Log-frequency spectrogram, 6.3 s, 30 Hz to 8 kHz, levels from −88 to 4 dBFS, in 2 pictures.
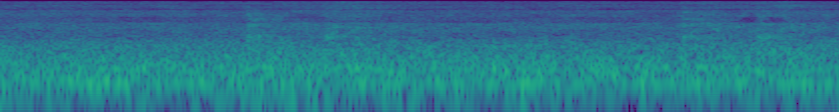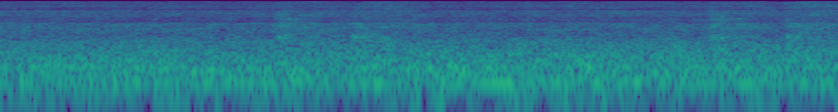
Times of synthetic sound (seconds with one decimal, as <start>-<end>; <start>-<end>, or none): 0.0-6.3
